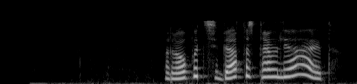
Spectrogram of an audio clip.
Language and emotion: Russian, positive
